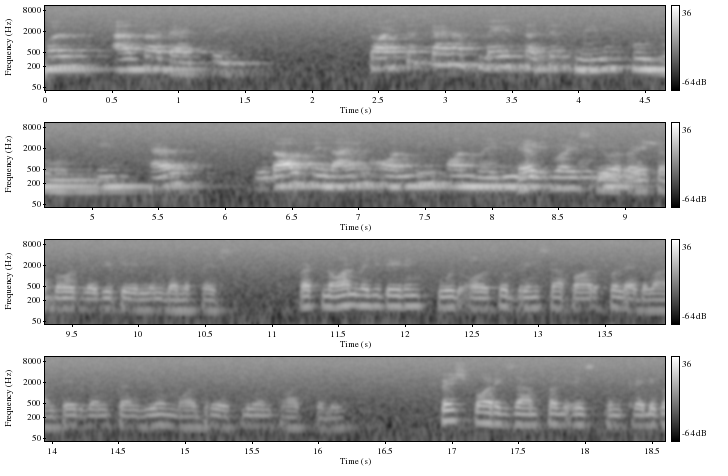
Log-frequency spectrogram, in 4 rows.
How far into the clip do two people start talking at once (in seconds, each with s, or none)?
8.2 s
